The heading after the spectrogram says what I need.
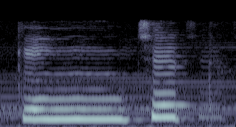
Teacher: ಅನುಸ್ವಾರದ ಉಚ್ಚಾರಣೆ ಇಲ್ಲಿ ಚ ವರ್ಗದ ಅನುನಾಸಿಕದ ರೀತಿ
